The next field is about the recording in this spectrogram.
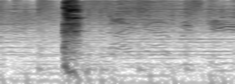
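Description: One short, gruff throat clearing from saliva after eating rasps out sharply, followed by quiet.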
